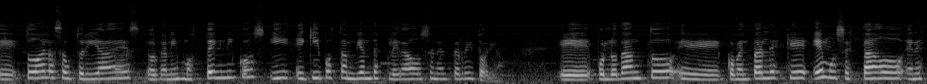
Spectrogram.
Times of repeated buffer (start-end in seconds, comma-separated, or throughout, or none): none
